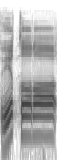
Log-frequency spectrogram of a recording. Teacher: qa itu qalqalah sugro, jadi ringan saja.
